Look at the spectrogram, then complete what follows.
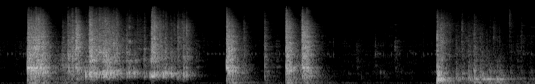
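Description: Ice cubes dropped by hand into the plastic tank of a Nitinol spring heat engine, clattering and knocking in a quick run of hits over the first three seconds, with another burst of clatter a little after four seconds in.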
